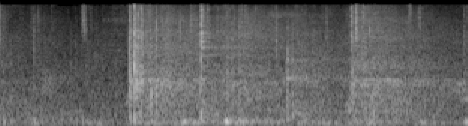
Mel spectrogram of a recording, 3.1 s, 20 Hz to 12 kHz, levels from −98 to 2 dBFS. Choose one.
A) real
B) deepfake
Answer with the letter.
A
